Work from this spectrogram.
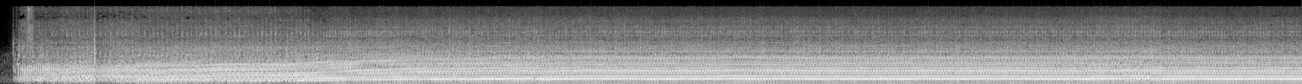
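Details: Homelite UT20042A string trimmer with new C1U-H60 carburettor, wouldn't idle: buzzy two-stroke climbs in pitch as low/high mixture screws are turned at held throttle, then holds steady high speed.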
